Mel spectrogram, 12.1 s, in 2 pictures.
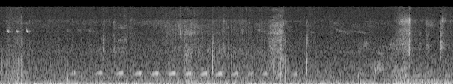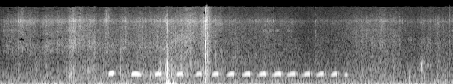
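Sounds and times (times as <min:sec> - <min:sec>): bird calling low notes: 0:00.9 - 0:05.1, 0:07.2 - 0:10.9
faint clicks and rustles: 0:05.3 - 0:09.1.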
